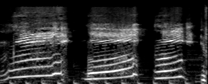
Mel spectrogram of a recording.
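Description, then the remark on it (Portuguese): A voice imitates the squeak of a man rubbing a window's glass: three loud, drawn-out squeals, each rising slightly in pitch, separated by brief pauses. “Só que quando ele esfrega a janela, daquele barulho bem.”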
